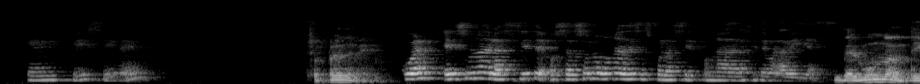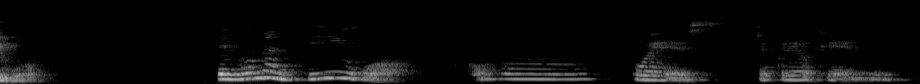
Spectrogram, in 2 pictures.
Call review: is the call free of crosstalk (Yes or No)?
Yes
